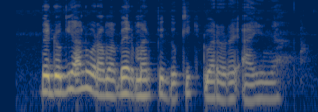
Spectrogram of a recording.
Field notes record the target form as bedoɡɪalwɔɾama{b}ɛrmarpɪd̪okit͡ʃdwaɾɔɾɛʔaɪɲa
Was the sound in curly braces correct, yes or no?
yes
